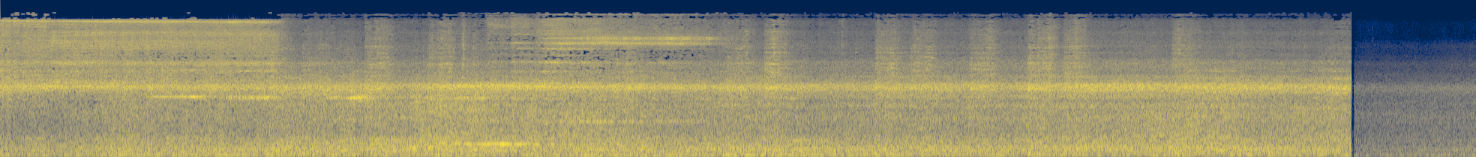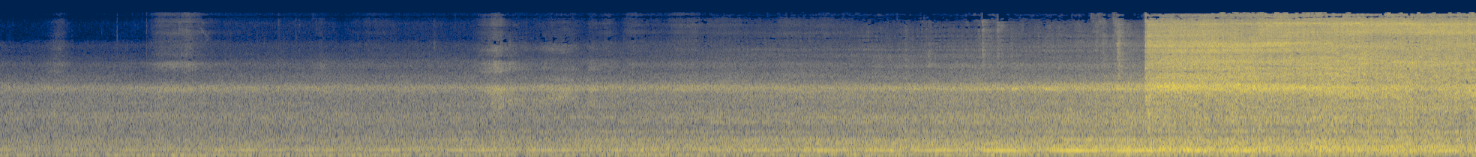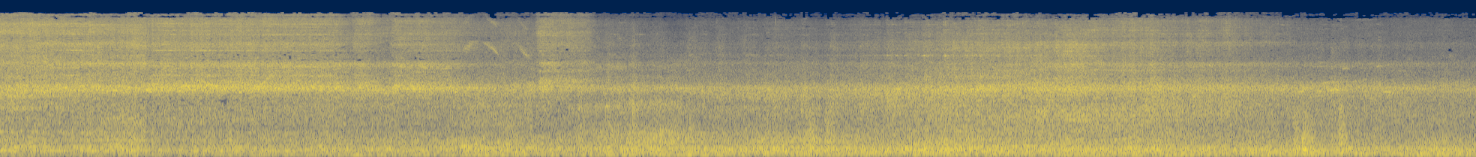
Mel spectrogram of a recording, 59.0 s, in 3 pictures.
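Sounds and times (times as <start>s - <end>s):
high wheel squeal: 0.0s - 5.2s, 6.0s - 10.5s, 35.0s - 47.6s
freight train rolling past: 0.0s - 59.0s.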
